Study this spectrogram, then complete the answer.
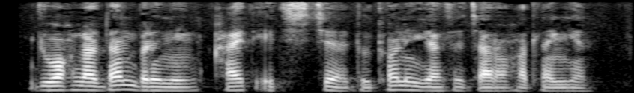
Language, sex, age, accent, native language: Uzbek, male, 12-17, Farg'ona, Uzbek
